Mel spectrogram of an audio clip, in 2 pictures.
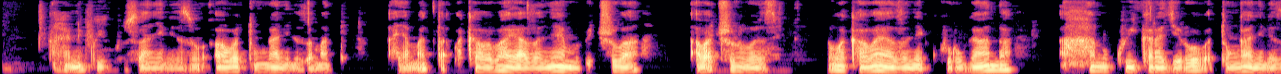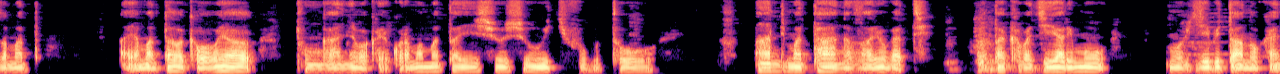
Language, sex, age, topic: Kinyarwanda, male, 18-24, finance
